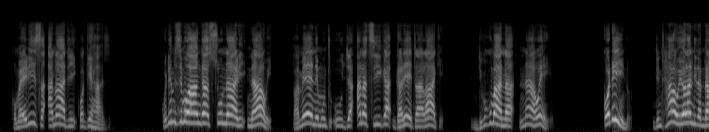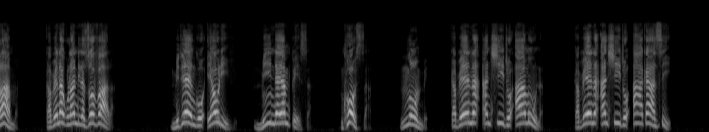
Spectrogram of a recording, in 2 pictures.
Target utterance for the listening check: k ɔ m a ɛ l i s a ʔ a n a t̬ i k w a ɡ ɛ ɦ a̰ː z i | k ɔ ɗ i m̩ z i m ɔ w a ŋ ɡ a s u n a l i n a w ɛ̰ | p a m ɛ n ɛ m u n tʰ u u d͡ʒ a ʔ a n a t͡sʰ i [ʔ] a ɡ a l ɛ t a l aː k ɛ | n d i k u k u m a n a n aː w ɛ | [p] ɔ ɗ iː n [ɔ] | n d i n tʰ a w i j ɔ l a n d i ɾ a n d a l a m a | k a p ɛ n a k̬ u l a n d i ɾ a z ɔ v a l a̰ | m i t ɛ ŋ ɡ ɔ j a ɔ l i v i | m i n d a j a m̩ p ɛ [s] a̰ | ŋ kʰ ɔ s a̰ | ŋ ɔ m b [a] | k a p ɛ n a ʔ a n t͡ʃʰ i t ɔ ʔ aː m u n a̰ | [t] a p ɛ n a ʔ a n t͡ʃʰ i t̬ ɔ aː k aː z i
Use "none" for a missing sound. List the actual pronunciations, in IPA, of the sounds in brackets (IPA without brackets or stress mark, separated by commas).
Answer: k, k, ɔ, s, ɛ, k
